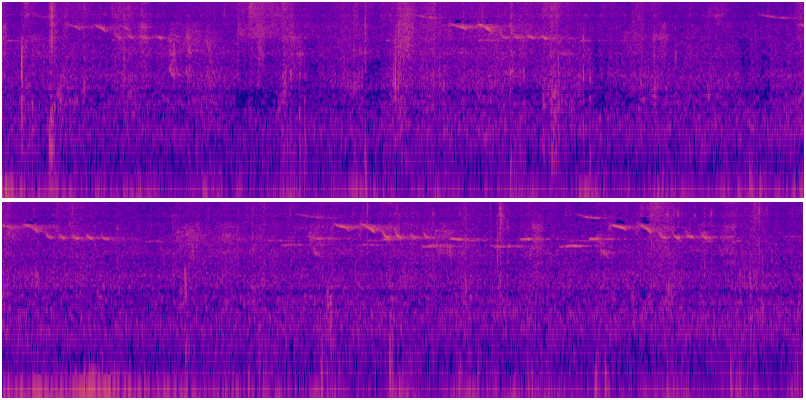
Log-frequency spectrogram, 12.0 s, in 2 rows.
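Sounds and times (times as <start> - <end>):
soft footsteps on path: 0.0 - 12.0
songbird singing: 0.0 - 12.0.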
